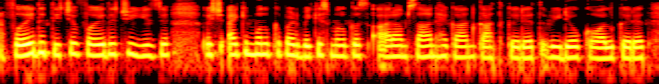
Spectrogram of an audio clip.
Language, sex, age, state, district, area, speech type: Kashmiri, female, 18-30, Jammu and Kashmir, Bandipora, rural, spontaneous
